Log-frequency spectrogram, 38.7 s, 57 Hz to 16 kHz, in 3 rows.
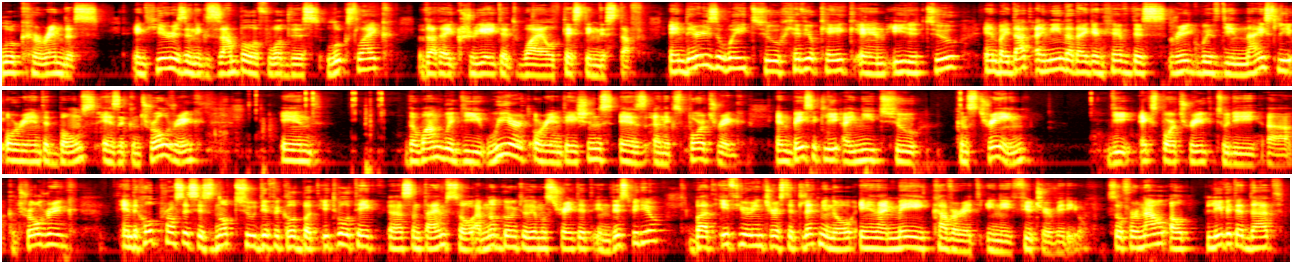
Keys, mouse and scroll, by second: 11.4-12.1 scroll down 3, 12.2 shift+middle drag, 15.1 scroll down 2, 15.3 middle click, 15.5-16.0 scroll up 2, 15.9 click, 16.4 click, 16.5 Tab, 16.6 click, 22.0 d, 22.4 d, 22.5-23.8 drag, 22.5 d, 23.8 d, 24.8 d.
